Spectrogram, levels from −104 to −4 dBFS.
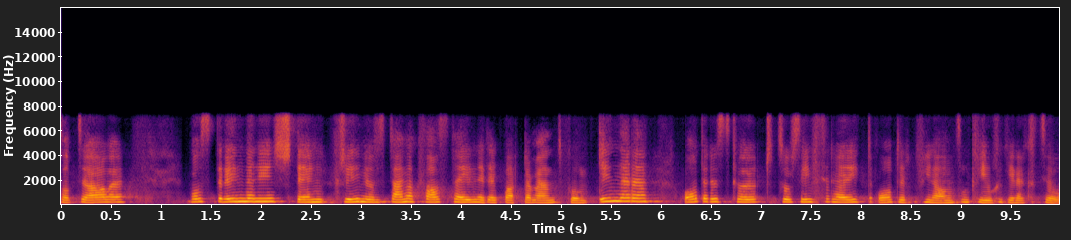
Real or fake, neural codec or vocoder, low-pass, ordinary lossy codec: fake; codec, 16 kHz, 1 kbps, FreqCodec, smaller model; 7.2 kHz; none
